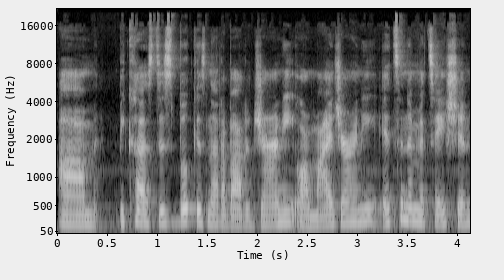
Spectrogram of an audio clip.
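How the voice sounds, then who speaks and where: A woman speaks with a New York accent. She keeps a moderate pace and ordinary pitch variation. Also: very clean recording, silent background. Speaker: author and self-help vlogger. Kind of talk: casual vlog book promotion. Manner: casual, informal.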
